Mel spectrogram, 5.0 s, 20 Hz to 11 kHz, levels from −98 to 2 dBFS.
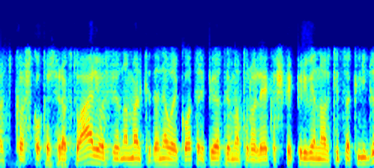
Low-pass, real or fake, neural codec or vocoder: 7.2 kHz; fake; codec, 16 kHz, 1 kbps, X-Codec, WavLM features, trained on Multilingual LibriSpeech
